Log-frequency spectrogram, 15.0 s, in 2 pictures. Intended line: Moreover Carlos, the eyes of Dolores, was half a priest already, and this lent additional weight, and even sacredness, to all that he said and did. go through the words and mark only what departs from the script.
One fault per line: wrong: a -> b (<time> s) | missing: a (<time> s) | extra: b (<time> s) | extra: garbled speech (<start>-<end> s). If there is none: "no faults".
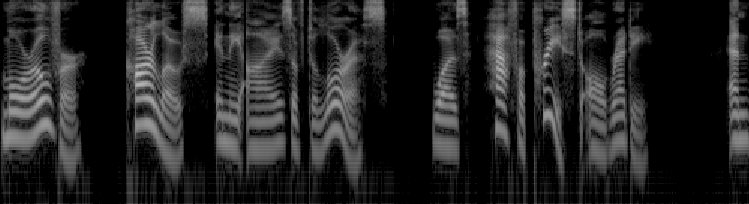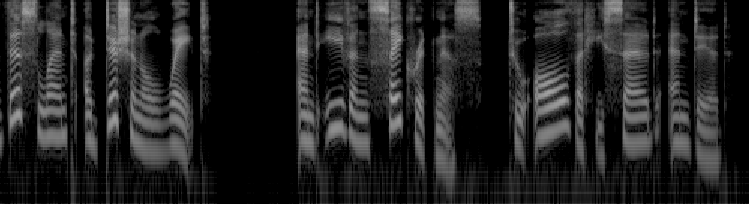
extra: in (2.1 s)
